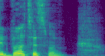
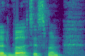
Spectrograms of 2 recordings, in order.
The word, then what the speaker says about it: advertisement: Ashley got the part in the advertisement. Well, Poppy did. Let's start with advertisement. The word advertisement. How many syllables is it? Advertisement. Four. Right. And where's the stress? Advertisement. Vert. Right. Advertisement.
